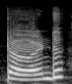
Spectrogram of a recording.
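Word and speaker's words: turned: यहाँ पर बस यही प्रोनाउंसिएशन में डिफरेंस होती है, ये टर्न और ये टर्न्ड।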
